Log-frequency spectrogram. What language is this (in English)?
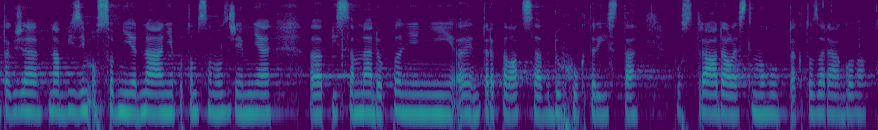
Czech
